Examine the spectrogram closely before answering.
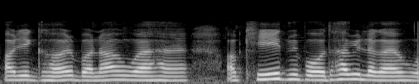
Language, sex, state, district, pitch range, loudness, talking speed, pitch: Hindi, female, Bihar, West Champaran, 185-205 Hz, -13 LUFS, 185 wpm, 195 Hz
